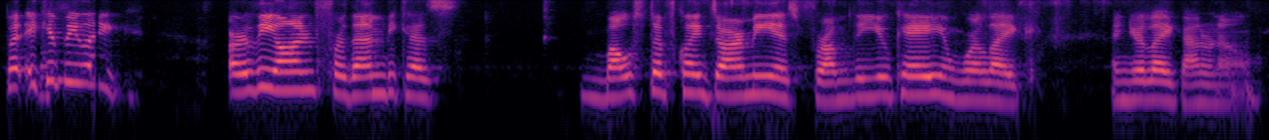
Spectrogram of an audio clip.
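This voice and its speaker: A woman's voice: fairly high pitch, a little mellow. A teenage girl in playful, bubbly chat with a friend. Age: teens. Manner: bubbly, fast back-and-forth, playful. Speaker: co-host. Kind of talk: casual chat.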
